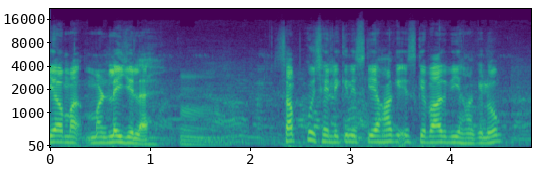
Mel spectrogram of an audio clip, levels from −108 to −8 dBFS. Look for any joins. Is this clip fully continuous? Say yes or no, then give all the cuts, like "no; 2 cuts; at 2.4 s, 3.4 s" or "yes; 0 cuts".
yes; 0 cuts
